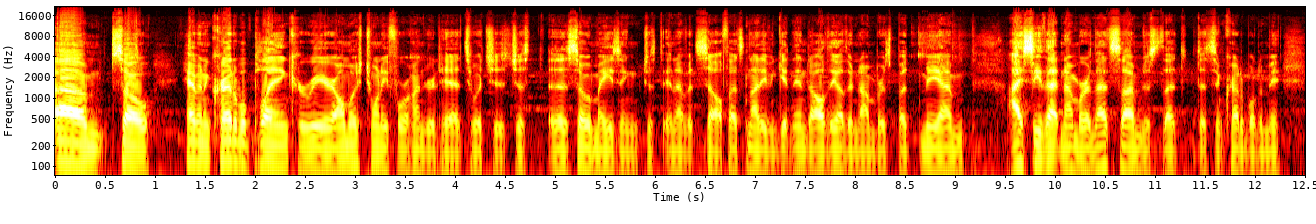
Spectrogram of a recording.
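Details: Adult male speaker; normal voice.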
